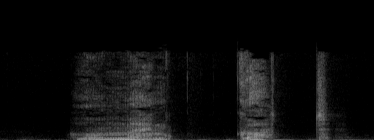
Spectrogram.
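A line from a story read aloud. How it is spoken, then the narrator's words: Murmured. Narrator (German): murmelte er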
